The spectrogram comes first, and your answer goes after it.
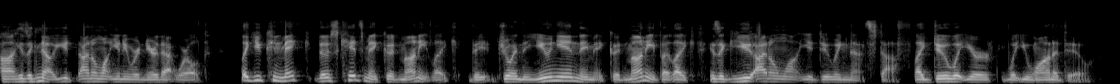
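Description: With an American accent and an unremarkable speaking voice, a man talks at a fairly quick pace and medium pitch, with ordinary pitch variation and hardly any pauses. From New Jersey, US. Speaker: musician. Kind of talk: casual chat.

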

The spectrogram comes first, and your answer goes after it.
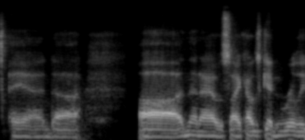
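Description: A very deep, low-pitched man with an American accent at a fairly quick pace, on a very clean recording with a silent background. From Chicago area, Illinois. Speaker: former construction project manager turned fitness coach. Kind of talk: casual interview.

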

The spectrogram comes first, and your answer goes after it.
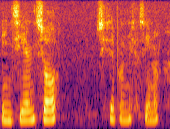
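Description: With a Mexican accent, a woman speaks at a fairly slow pace in fairly even intonation. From Mexico. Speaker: podcast host. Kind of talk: casual solo monologue. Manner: chatty, filler-heavy.

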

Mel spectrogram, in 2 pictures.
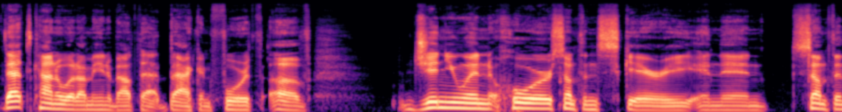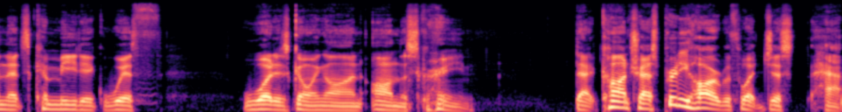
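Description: At a moderate pace, the speaker uses a plain, everyday voice with an American accent. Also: man, medium pitch for a man, ordinary pitch variation, dry, close sound with no echo, very clean recording, silent background. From United States. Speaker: podcast host, horror film reviewer. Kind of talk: casual podcast monologue, film review. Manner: casual, chatty, profane.

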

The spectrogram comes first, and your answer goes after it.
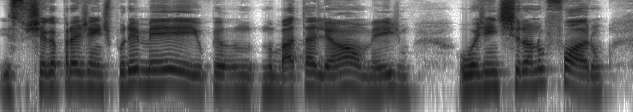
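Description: This woman speaks with a Rio de Janeiro accent. Her pace is fairly quick. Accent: Carioca Brazilian Portuguese. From Rio de Janeiro, West Zone (Senador Camará). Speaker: military police officer. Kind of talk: casual chat.

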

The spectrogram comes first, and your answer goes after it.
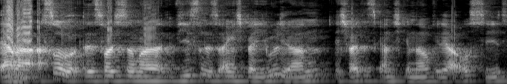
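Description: A man talks fairly quickly, and room echo can be heard. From Hesse, Germany (Königstein near Frankfurt). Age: 20s. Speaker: triathlete. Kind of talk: casual chat.

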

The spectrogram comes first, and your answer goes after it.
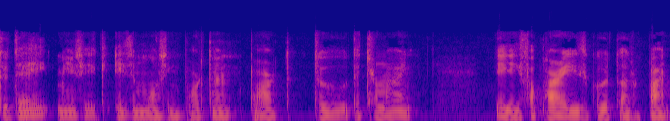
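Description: In a Spanish accent, a man speaks at a fairly slow pace in a fairly low voice. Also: ordinary pitch variation, very even loudness. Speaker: student podcast host. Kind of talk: scripted student podcast and interview. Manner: halting with fillers.

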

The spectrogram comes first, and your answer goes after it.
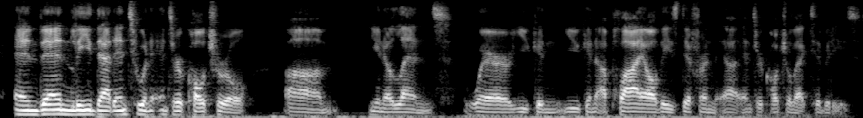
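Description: The voice carries vocal fry. Its pitch varies an ordinary amount. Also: man, very deep, low pitch for a man. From Miami, US. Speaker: language teaching director and mindfulness teacher. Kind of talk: guided meditation; guest interview. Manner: slow, calm.

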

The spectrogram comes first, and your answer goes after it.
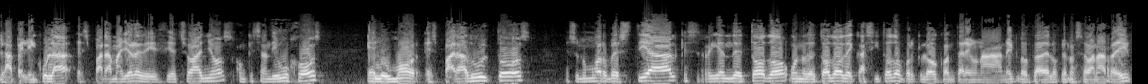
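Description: A normal speaking voice with ordinary pitch variation at a fairly quick pace. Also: man, medium pitch for a man. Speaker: podcast co-host. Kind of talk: casual chat. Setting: video call.

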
